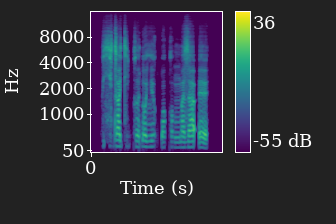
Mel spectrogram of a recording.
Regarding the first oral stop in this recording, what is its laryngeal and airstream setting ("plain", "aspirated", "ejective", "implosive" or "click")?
plain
